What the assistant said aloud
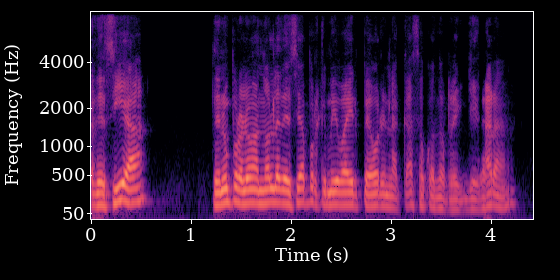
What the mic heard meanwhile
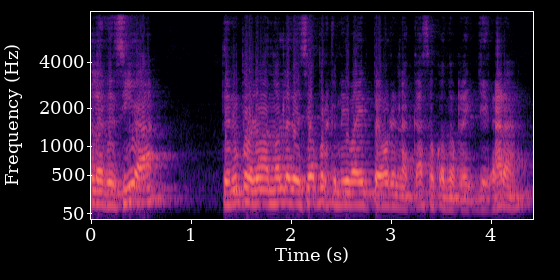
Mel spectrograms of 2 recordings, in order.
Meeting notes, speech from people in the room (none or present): none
